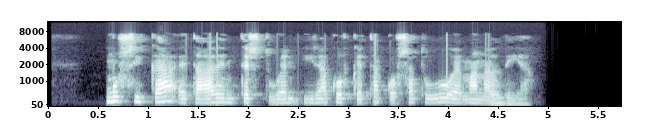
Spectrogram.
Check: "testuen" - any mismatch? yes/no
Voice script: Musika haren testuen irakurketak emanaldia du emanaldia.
no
